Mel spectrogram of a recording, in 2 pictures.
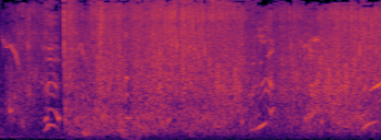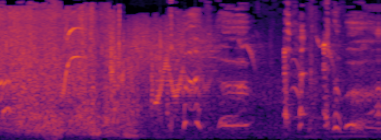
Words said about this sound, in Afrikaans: kyk saam met Benny hoe ek so 'n dolfyn in die water induik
